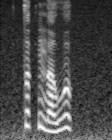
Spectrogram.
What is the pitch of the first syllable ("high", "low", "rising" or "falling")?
high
